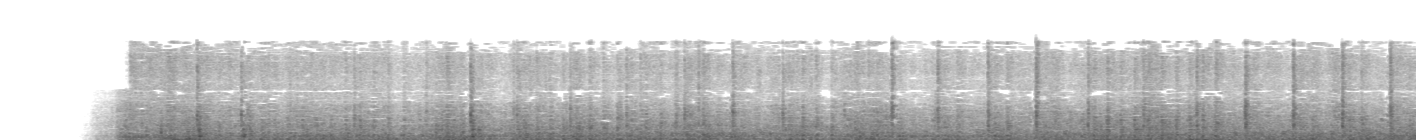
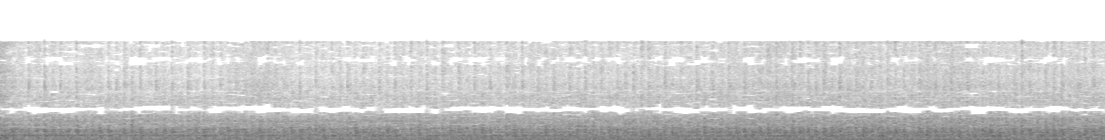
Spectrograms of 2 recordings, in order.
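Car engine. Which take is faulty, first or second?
first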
